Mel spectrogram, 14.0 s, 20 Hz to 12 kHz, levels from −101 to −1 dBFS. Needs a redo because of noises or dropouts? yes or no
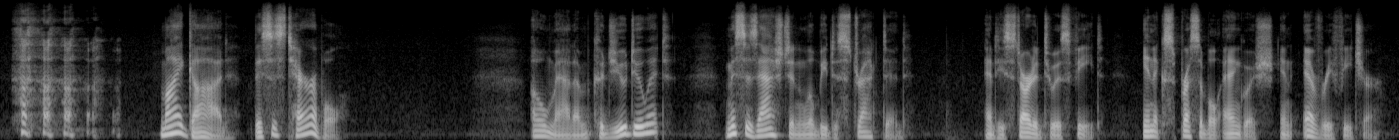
yes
